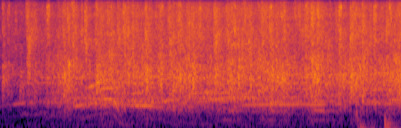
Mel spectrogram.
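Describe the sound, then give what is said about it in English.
An audience applauds to welcome a comedian onto the stage. Clapping swells within the first half second, then holds as a dense, sustained ovation until the end. “please welcome the man it's all occurred to, Richard Herring.”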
